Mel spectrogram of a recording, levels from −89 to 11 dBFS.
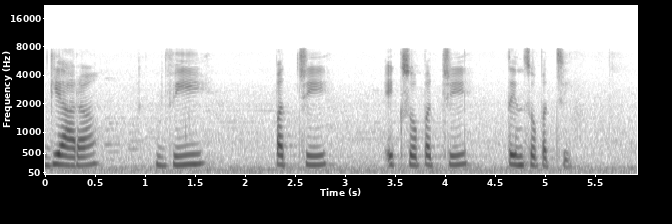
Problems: constant background noise, background conversations at intervals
